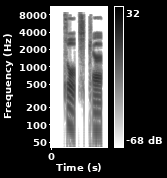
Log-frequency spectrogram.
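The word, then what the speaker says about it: Toczka (точка): Pronunciation. Toczka. Toczka. Stress on the first syllable.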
